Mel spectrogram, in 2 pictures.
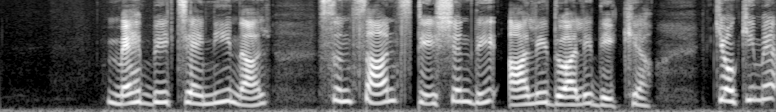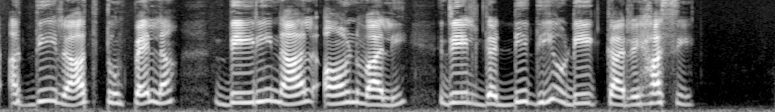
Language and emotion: Punjabi, fearful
